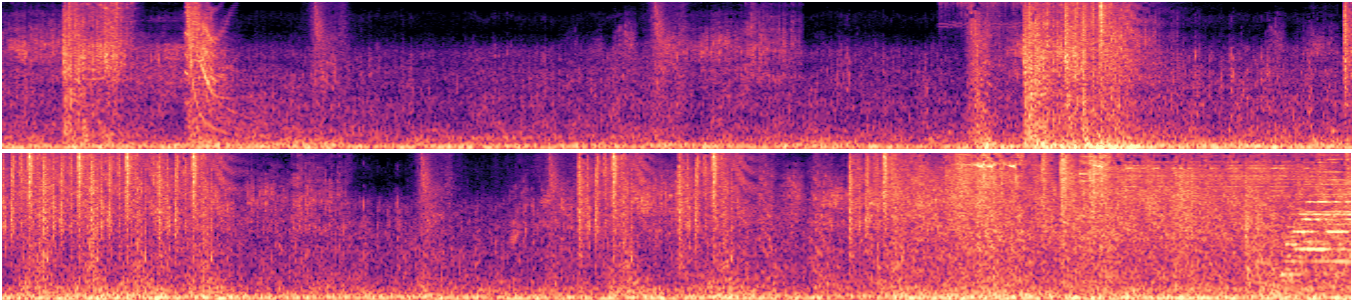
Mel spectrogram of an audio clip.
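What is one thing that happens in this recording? Laser beams zap and crackle repeatedly.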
